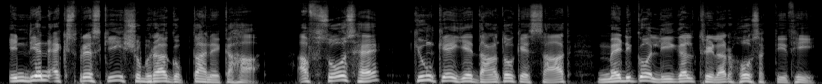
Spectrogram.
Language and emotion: Urdu, neutral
